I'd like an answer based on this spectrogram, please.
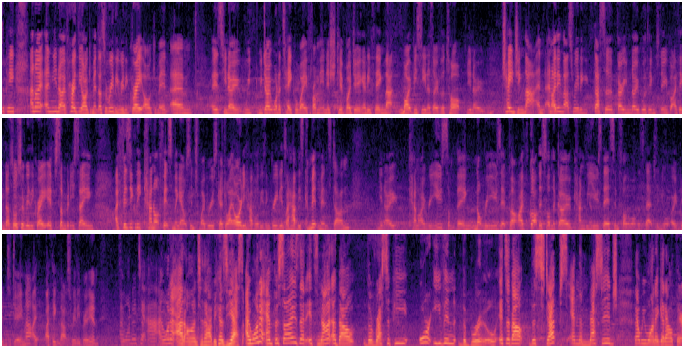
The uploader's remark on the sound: while they were at London Craft Beer Festival this summer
